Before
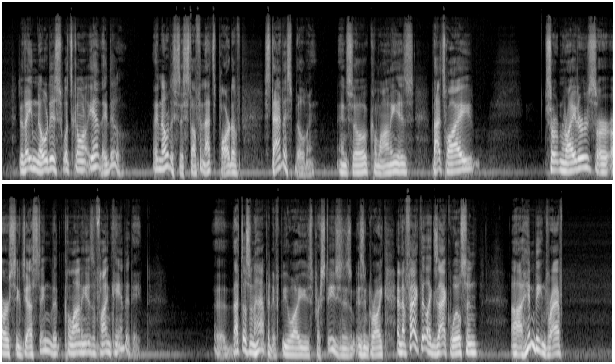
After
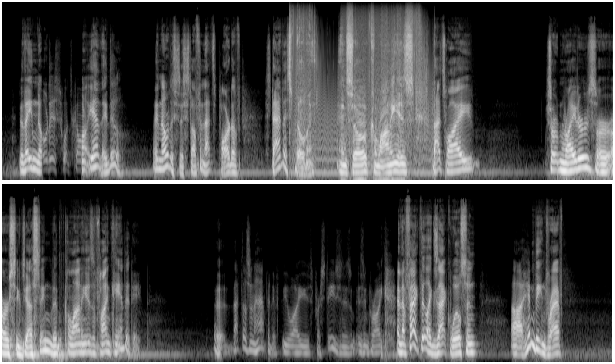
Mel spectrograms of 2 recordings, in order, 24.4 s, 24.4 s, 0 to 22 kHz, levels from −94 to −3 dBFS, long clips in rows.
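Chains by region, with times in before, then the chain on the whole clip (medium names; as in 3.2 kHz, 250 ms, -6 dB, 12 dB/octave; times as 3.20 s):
0.80–1.60 s: high-pass 730 Hz + compression 16:1, threshold -32 dBFS
5.74–8.65 s: jump at every zero crossing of -33 dBFS + tilt EQ +2.5 dB/octave + waveshaping leveller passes 3
11.11–13.49 s: tilt EQ -2.5 dB/octave + decay stretcher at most 93 dB/s
16.63–19.80 s: amplifier tone stack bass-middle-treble 5-5-5 + hum notches 60/120 Hz + frequency shift +31 Hz
21.68–22.82 s: band-pass 460–2900 Hz + tilt EQ -4.5 dB/octave
whole clip: level-controlled noise filter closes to 680 Hz, open at -18 dBFS; endings held to a fixed fall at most 280 dB/s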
